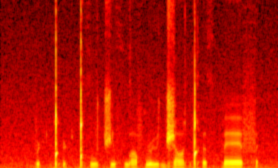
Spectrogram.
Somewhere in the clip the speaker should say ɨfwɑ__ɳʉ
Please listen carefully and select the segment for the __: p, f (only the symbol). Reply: f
